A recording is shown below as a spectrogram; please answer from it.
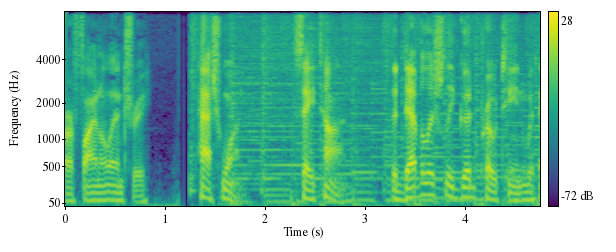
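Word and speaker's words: seitan: Satan, the devilishly good protein with angelic benefits. Yes, it's pronounced Satan. And no, it's not evil.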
